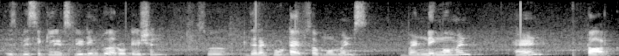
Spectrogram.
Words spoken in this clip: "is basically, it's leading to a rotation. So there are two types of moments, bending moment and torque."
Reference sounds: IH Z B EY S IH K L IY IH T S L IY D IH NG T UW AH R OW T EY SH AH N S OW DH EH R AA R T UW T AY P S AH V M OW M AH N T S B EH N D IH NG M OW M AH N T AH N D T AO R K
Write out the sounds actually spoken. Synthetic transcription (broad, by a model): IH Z B EY S IH K L IY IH T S L IY D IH NG T UW AH R OW T EY SH AH N S OW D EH R AA R T UW T AY P S AH V M OW M AH N T S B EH N D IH NG M OW M AH N T AH N D T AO R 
